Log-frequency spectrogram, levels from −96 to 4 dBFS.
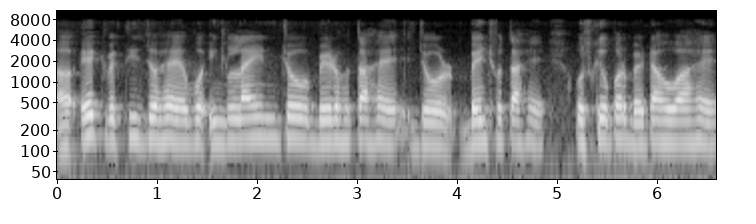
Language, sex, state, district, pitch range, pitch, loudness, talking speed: Hindi, male, Uttarakhand, Tehri Garhwal, 135-150 Hz, 140 Hz, -15 LUFS, 180 wpm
